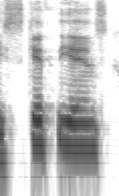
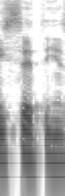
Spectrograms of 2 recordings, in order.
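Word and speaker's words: Scythians: I say two ways, but so because some will pronounce it with the SC or you know say Skyians, some would say Cythians.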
